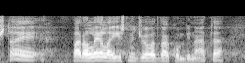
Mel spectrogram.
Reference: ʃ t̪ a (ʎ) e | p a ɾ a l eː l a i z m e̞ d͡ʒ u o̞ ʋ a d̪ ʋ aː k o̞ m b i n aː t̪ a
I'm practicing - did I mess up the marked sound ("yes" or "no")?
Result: yes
